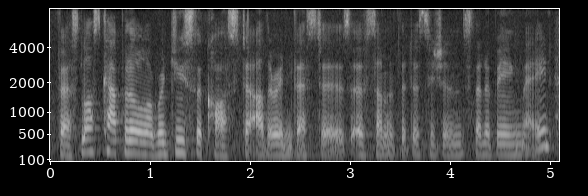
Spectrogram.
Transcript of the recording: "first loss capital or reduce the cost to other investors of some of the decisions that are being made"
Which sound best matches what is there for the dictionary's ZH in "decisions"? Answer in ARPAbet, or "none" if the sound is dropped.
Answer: ZH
